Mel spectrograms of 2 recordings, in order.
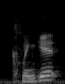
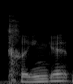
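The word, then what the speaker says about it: Tlingit: So I was like, okay, what if I took this like, uh, um, it's uh, Klingit, I think is how you're supposed to say it. Mm-hmm. It's spelled T L I, but it's kind of like Klingit, Yeah.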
